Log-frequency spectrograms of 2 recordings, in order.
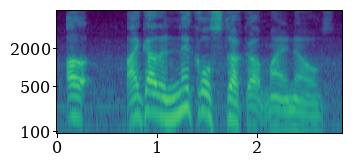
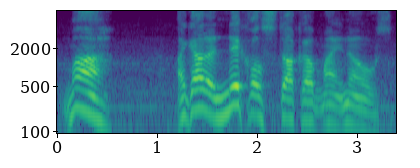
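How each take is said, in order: First: Said in the usual way. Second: Loudly blurting it out to mom; alarmed, pushing the news out; urgent announcement, louder. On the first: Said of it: "repeats after mom's "What?". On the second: Retold or imitated. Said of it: "I'm like".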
